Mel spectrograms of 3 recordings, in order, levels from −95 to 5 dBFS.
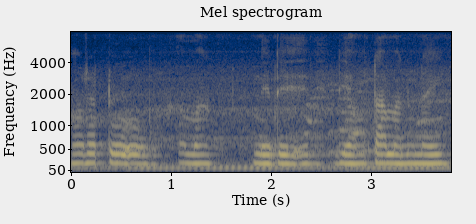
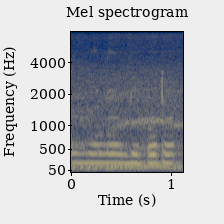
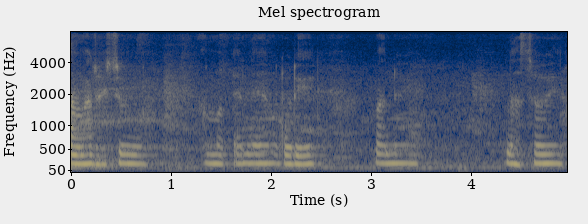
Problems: constant background noise, continuous background conversations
